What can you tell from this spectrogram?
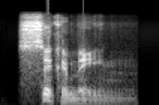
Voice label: "sycamine", British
